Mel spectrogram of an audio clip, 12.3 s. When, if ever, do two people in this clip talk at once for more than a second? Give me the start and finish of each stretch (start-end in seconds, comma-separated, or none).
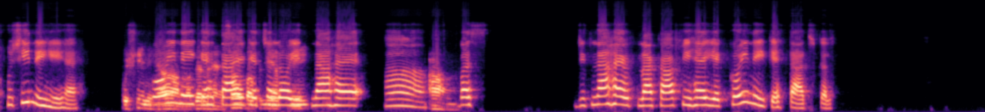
1.9-3.8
